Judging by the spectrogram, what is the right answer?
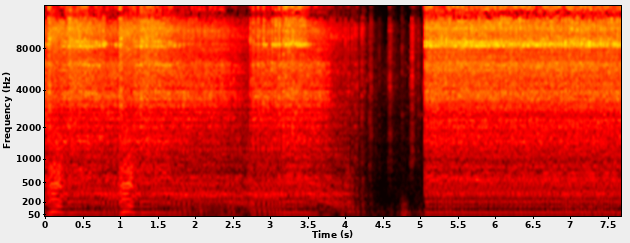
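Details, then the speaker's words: Stihl MS180C two-stroke chainsaw, long unused, with new spark plug; screams along, then sags and nearly dies when opened to full throttle before catching; worn carburettor diaphragms suspected, fixed later by carb rebuild with new metering and pump diaphragms. "all right so it does start and run uh however once I gave a Full Throttle it would just shut off so almost definite we need to dig into the carburetor and uh put new diaphragms check the screen you know the whole enchilada"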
